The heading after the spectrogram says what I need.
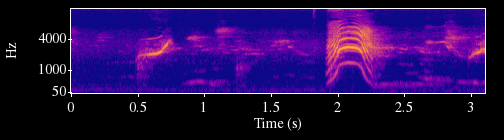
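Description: Alexandrine parakeet giving harsh, screechy calls: a short rising squawk, then a louder, ringing arched screech a second later, with a clipped cry at the end.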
